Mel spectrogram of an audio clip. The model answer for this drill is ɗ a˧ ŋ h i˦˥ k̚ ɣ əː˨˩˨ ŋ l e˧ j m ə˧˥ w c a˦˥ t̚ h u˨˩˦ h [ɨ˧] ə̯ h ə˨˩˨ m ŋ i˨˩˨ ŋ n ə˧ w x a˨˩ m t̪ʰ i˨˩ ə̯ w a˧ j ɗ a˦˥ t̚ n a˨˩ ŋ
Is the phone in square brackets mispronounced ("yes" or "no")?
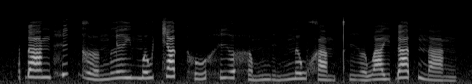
yes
